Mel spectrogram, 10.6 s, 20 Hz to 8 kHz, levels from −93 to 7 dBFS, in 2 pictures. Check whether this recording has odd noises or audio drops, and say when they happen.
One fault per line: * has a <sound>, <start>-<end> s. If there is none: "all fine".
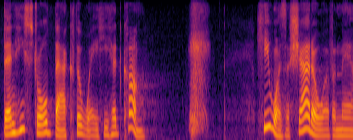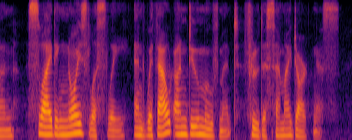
* has a sniff, 2.8-3.2 s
